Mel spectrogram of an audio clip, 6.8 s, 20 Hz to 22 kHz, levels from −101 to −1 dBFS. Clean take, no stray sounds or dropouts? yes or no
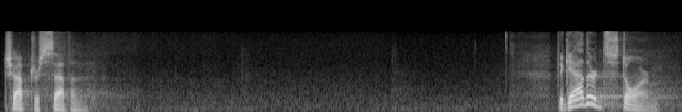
yes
